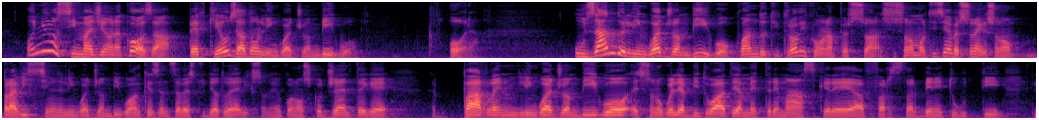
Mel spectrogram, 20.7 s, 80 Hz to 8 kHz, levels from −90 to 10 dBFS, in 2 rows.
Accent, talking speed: native, 170 wpm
